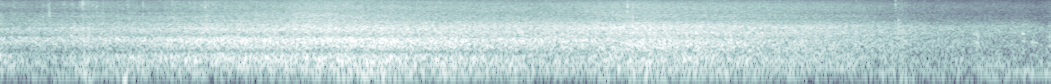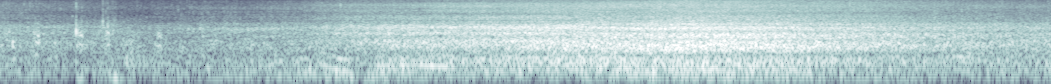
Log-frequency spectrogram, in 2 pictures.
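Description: Small waves breaking and washing up a sand beach, the surf swelling twice, about six seconds apart, and falling away between.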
